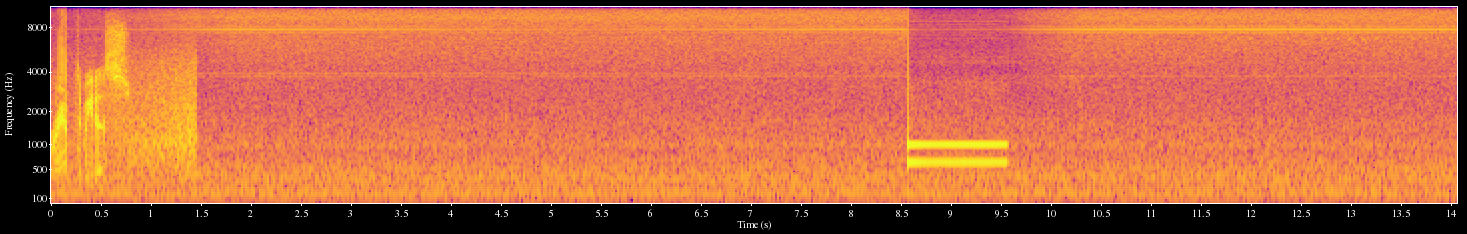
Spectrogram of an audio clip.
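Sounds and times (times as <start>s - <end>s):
turboprop engine cabin drone: 0.0s - 14.0s
two-pitch electronic tone: 8.6s - 9.6s.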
